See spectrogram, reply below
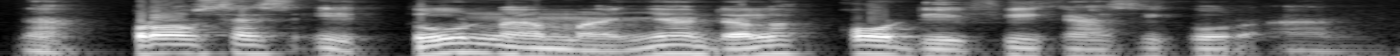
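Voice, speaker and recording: Low-voiced male teacher type; patient, casual, explains with homely examples. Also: animated, moderate pace, a little mellow. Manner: patient, uses everyday examples, laughs often. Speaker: Islamic teacher explaining to a guest.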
